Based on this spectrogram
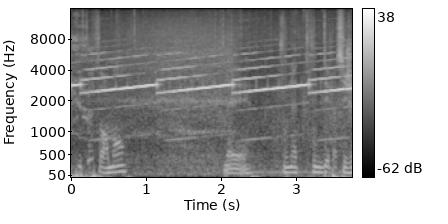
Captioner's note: fire alarm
